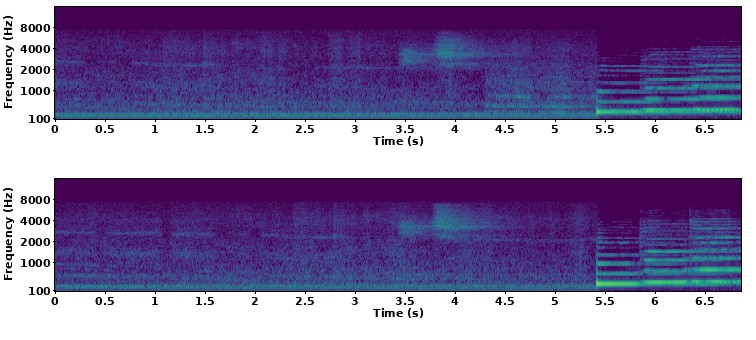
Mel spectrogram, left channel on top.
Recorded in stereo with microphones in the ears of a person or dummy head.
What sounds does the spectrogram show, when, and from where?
3.4 s whispering: 50° right (ahead or behind), 4.5 m
5.4 s a flute: 55° right (ahead or behind), 1.3 m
